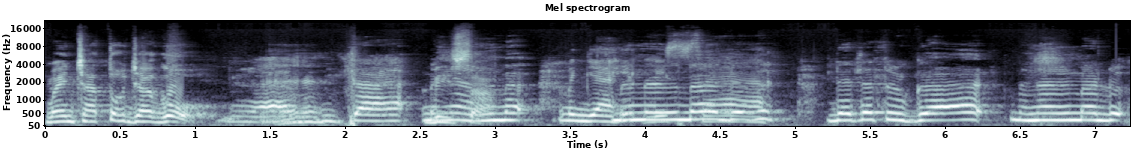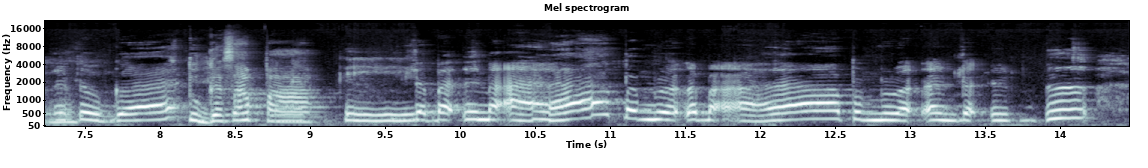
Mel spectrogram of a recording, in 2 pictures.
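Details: Young woman with cerebral palsy, born premature at 7 months, unable to speak until around junior high and communicating in writing, later given speech therapy: dysarthria (cerebral palsy).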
